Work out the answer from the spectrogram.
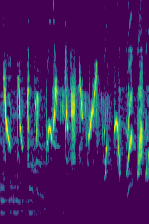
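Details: Morning calling by a breeding-condition female white-eye summoning males and the flock: varied high twittering chirps, some rising, some falling, tumbling together with a faint low hum beneath.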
